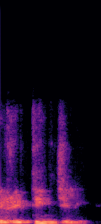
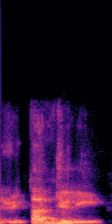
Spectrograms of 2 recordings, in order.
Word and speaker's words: Ritinjali: In Sanskrit, it means helping hands if you say Ritinjali. But if you're a good Punjabi and you say Ritanjali, then it means empty hands. So we have to be very careful of the Punjabi pronunciation of my NGO, right? So but most people in northern India say Ritanjali, so I have to keep telling them, no, it's Ritinjali, which meant helping us.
